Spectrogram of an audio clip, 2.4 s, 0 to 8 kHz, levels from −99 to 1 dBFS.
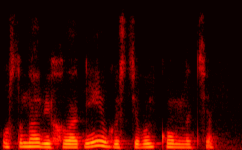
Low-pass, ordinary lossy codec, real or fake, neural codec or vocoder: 7.2 kHz; Opus, 32 kbps; fake; autoencoder, 48 kHz, 128 numbers a frame, DAC-VAE, trained on Japanese speech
